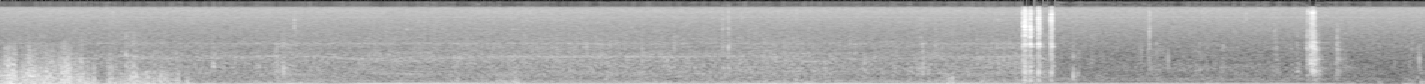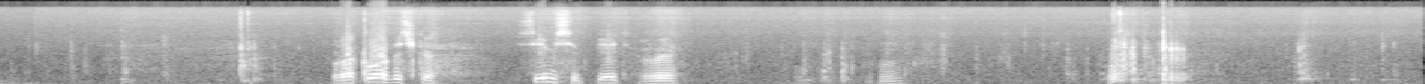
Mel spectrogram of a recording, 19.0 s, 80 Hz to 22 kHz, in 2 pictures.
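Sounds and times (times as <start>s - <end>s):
car engine and road drone: 0.0s - 9.8s.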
